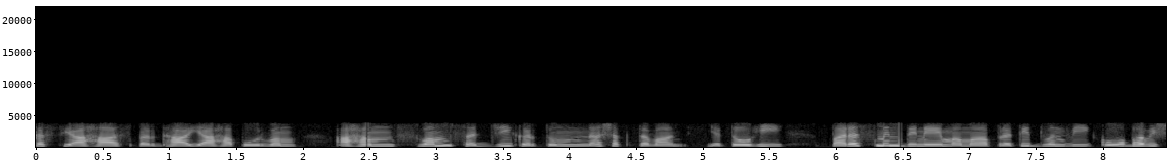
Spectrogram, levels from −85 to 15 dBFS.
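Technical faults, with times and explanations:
2.48–2.50 s and 6.48–6.50 s, packet loss filled with silence: two 20 ms holes, the second between "शक्तवान् यतोहि परस्मिन्" and "दिने मम". Each fits one lost packet played as silence. The edges are abrupt.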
